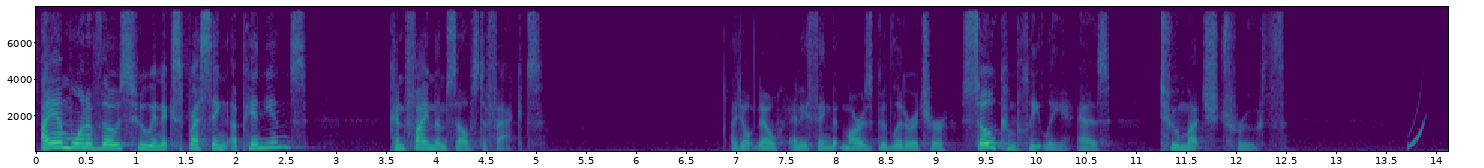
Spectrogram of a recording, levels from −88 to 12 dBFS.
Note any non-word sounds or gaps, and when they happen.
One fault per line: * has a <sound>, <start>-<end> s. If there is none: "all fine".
* has a chirp, 13.7-13.9 s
